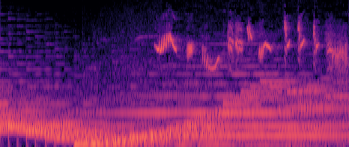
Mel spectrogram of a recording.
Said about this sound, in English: It's bad enough I have to hear the birds chirping to wake me up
